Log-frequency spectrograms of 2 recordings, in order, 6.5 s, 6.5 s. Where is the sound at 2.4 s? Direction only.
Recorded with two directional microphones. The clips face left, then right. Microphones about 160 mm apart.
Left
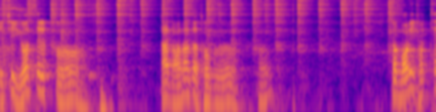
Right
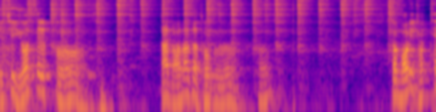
20° left (ahead or behind).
